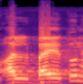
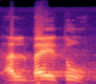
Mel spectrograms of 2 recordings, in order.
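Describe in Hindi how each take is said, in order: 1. इस शब्द का अंत n ध्वनि से होता है। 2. इस शब्द का अंत बिना n ध्वनि के होता है।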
